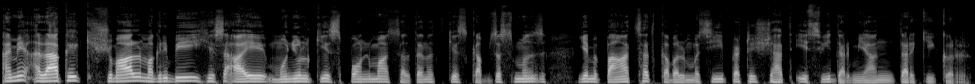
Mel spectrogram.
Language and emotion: Kashmiri, neutral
